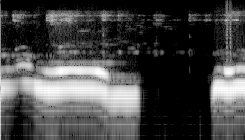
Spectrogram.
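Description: A girl singing unaccompanied, holding one long note that wavers, rises a little and then falls in pitch before breaking off about a second and a half in.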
